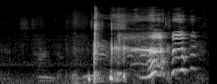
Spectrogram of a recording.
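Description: Quiet room tone, then brief voices with a single sharp smack about a second in.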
